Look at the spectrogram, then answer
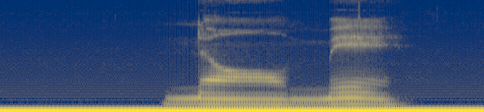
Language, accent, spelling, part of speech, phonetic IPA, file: Persian, Iran, نامه, noun, [nɒː.mé], Fa-نامه.ogg
- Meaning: 1. letter (written or printed communication) 2. book; anything written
